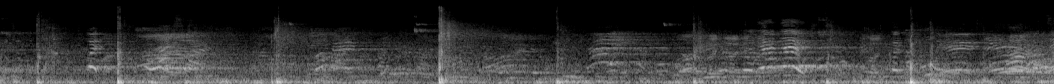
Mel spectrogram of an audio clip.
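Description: A volleyball rally in a large, echoing gym: several sharp ball impacts, the loudest about four and a half seconds in, under women's voices calling and shouting on court.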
